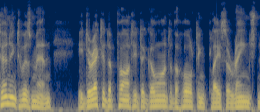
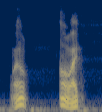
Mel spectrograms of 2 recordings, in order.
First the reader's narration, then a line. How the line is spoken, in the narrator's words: said Denisov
